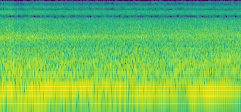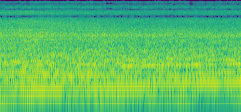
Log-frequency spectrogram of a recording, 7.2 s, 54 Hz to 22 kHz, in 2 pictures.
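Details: 1978 Chevy C10 with apparently rebuilt 400ci small-block V8, small cam (about 0.430–0.440 in lift), Edelbrock dual-plane intake, 650 carburetor, long-tube headers, 2.5 in exhaust, TH350, on baseline dyno pull (221 RWHP): deep even burble pulling up through revs then easing off; normal revving.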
